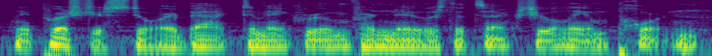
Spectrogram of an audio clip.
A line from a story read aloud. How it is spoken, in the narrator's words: I said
